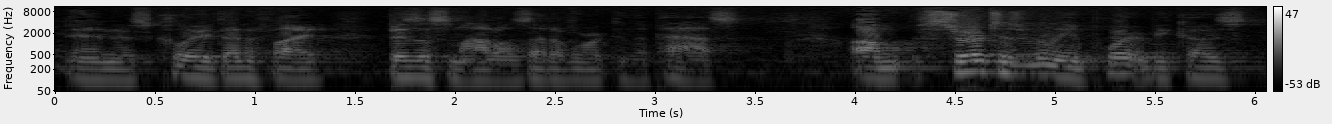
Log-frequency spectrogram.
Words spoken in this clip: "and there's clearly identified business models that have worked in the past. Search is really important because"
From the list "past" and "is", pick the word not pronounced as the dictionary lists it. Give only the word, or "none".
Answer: none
